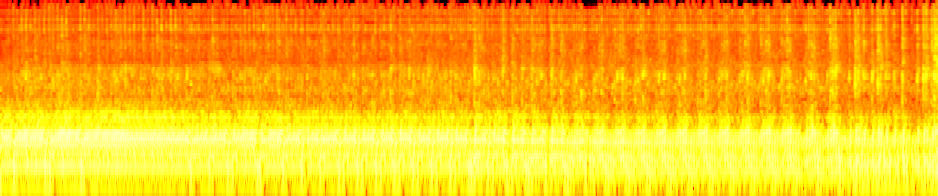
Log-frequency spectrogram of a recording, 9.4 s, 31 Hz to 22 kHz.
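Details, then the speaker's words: Willys F134 engine on a stand, started after sitting for years, fuel pressure regulator just fitted: steady run with a loose, uneven beat and a lazy, sooty note; running rich suspected, not confirmed. "You're getting too much fuel again, do you think?"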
